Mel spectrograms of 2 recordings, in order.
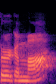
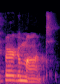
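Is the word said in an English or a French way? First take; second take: French; English. First: The word is said with a French-style pronunciation. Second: The word is said with an English-style pronunciation. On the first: The speaker calls it right. "It is pronounced bergamot in like the French" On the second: The speaker calls it wrong. "Who in here says bergamot?"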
